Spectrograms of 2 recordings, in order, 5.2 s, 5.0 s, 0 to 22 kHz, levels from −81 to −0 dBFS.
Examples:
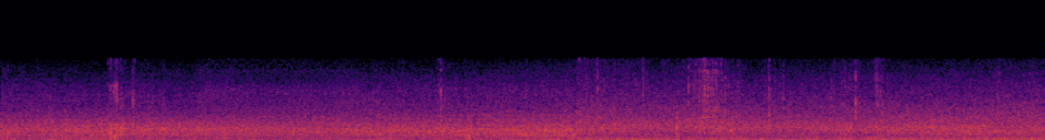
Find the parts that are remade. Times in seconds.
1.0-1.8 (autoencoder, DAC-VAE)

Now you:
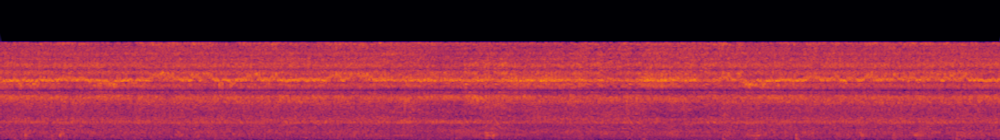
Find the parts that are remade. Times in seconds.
1.9-3.6 (codec, SNAC)

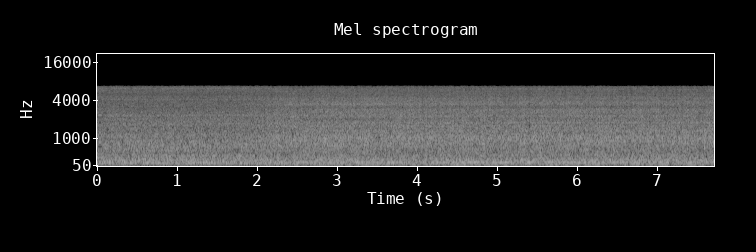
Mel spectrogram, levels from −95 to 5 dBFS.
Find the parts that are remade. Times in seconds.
none

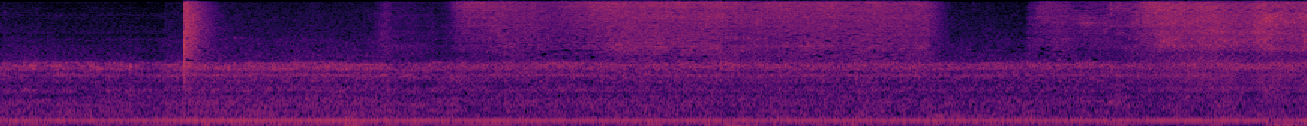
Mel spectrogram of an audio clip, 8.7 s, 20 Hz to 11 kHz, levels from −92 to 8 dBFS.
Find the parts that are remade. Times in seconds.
0.0-1.1 (codec, SNAC); 2.6-3.3; 4.8-5.2; 7.4-8.7

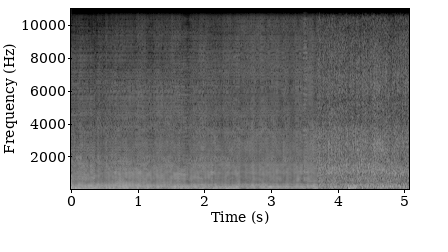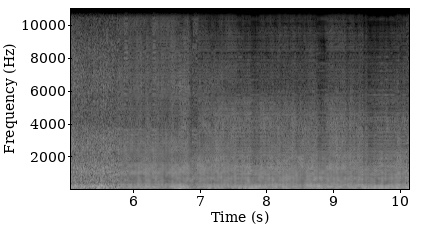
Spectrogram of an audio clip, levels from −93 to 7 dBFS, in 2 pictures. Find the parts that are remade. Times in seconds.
0.0-3.7 (vocoder, Vocos); 5.8-10.1

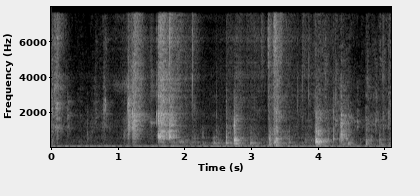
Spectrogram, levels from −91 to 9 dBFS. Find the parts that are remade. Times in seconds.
0.8-3.9 (codec, SNAC)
